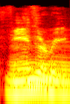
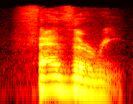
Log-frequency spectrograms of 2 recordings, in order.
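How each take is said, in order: First: The first vowel is a long e sound. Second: The first vowel is a short e sound. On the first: The speaker calls it wrong. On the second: The speaker calls it right. "duan E"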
